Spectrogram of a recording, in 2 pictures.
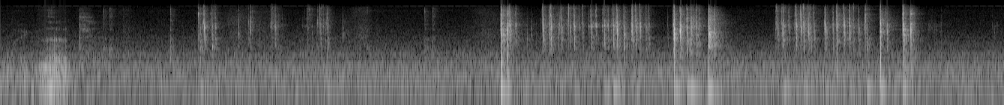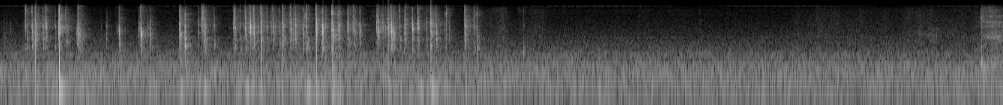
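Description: Close clacking on a computer keyboard comes in uneven bursts of rapid keystrokes separated by pauses, with a faint background hum underneath.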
